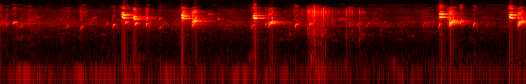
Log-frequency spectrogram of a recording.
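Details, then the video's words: Caged European goldfinch calling, played to encourage a caged goldfinch to sing: high, tinkling twittered notes in short bursts about every second, with one brief broadband rustle or clatter midway. "votre chardonneret ne chante pas voila la solution"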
